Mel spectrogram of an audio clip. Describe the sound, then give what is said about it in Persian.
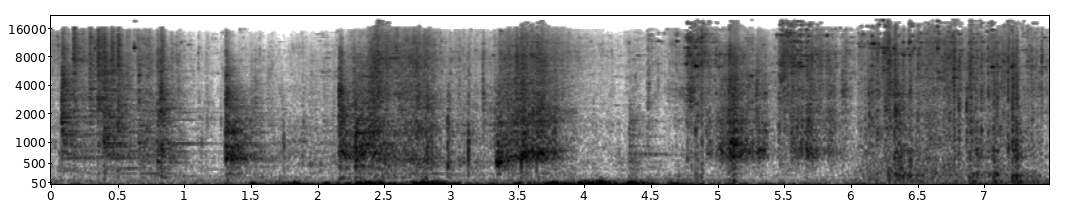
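Families in Kabul, Afghanistan, sweeping and gathering up glass from their homes shattered by the previous day's blasts, a steady run of scraping and sharp clinking shards that swells and eases in bursts, fairly loud, with no voices. “اینجا خانواده های آسیب دیده در رویداد روز گذشته شهر کابل مصرف جمع‌آوری شکسته های شیشه و وسایل خانه هایشان هستند که به اثر شدت انفجارها از بین رفتند.”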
